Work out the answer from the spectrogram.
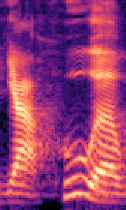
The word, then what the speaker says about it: Yahuwah: from right to left you once again get the pronunciation yahuwah once again and it's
